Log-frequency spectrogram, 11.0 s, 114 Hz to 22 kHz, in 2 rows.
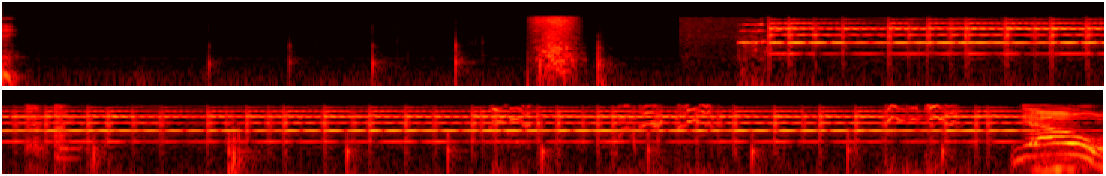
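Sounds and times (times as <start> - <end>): short hissing burst: 2.6 - 3.7
bell ringing: 3.7 - 11.0.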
